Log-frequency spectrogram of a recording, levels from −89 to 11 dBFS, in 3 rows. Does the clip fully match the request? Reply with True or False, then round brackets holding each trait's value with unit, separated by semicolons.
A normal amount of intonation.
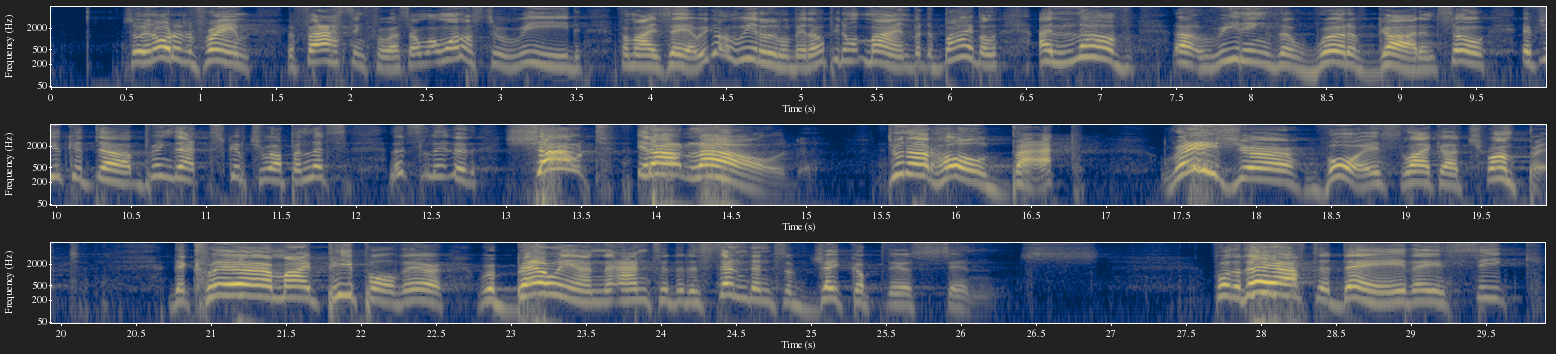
False (6.9 semitones)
